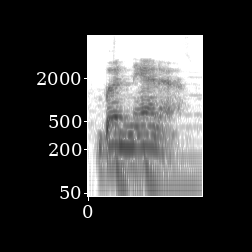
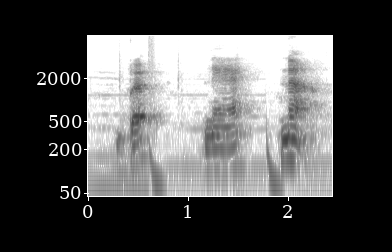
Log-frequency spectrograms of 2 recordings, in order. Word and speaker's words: banana: But for banana and computer, we are stressing the middle syllable. B-nana. The middle na is stressed.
